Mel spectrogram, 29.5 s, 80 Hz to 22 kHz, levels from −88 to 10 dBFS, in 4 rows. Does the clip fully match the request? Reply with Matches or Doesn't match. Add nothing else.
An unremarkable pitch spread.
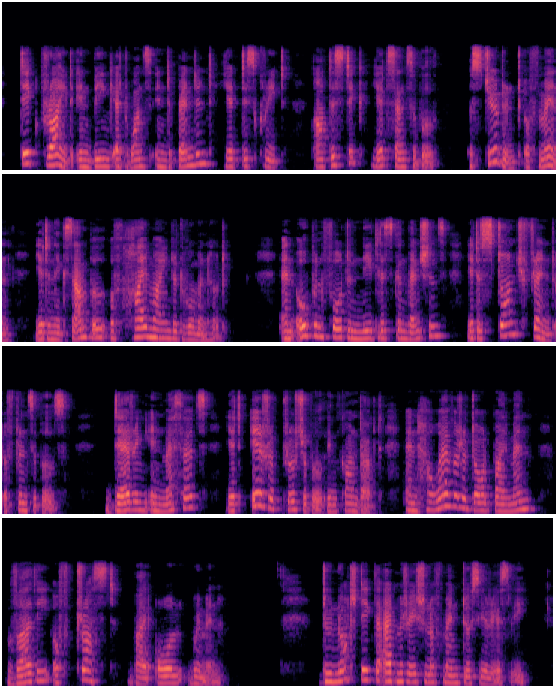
Matches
